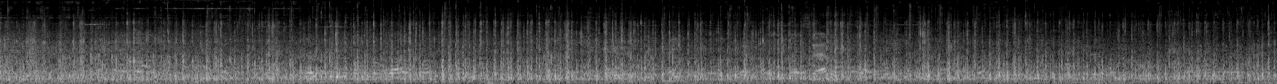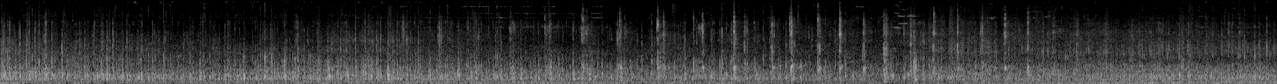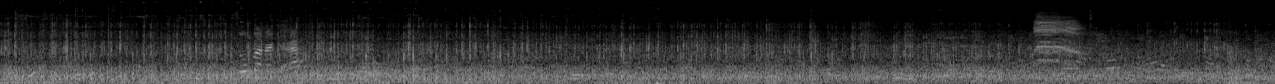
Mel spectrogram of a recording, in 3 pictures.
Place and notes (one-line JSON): {"title": "Brugge, België - Street musicians", "date": "2019-02-16 12:10:00", "description": "Street musician with guitar and after a walk in the center, a street musician plays hang, a rather particular rhythmic and melodious instrument. It’s the troubadour Curt Ceunen.", "latitude": "51.21", "longitude": "3.23", "altitude": "6", "timezone": "Europe/Brussels"}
